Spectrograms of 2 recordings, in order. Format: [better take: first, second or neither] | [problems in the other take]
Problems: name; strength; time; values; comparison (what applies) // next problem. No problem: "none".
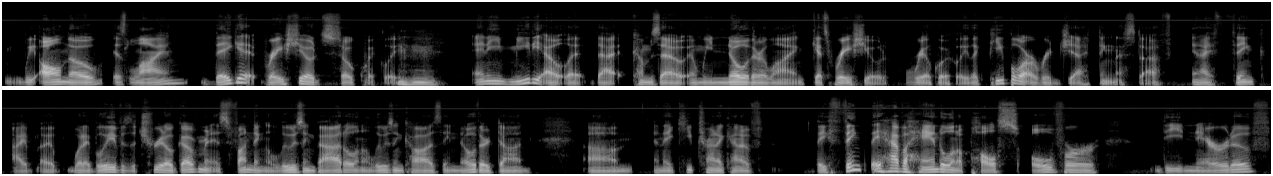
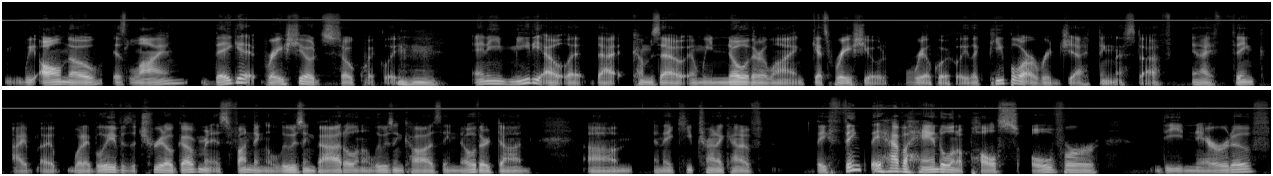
first | high-pitched whine; loud; throughout; 9 kHz, 9 dB below the speech; faint in the first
